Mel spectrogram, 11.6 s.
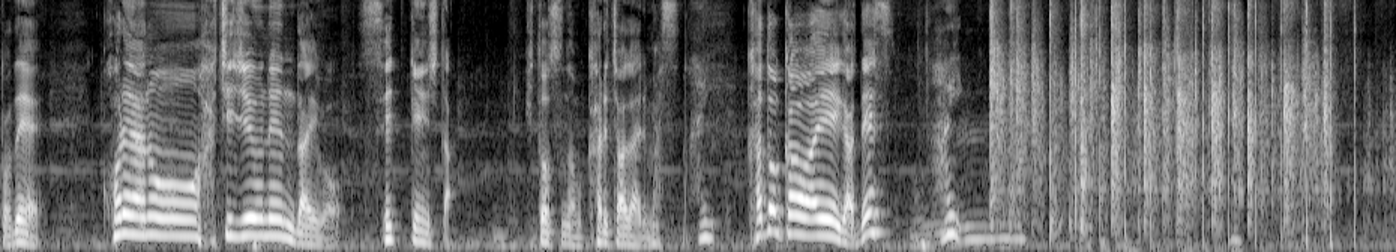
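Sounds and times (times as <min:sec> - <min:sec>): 
speech: 0:00.0 - 0:08.2
hand clapping: 0:07.6 - 0:11.6.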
